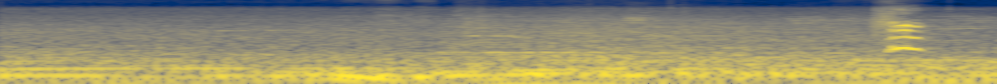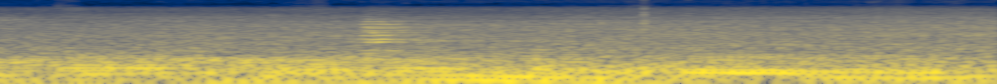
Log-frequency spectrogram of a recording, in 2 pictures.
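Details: Calico cat walking among other cats and meowing to ask for food: one loud, short, tonal meow near the middle, a fainter second meow a little later, over a steady low rumble of traffic.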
